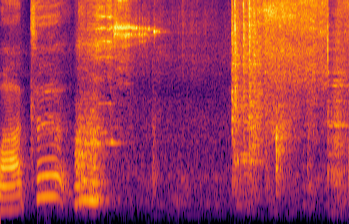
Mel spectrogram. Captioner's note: squeaking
